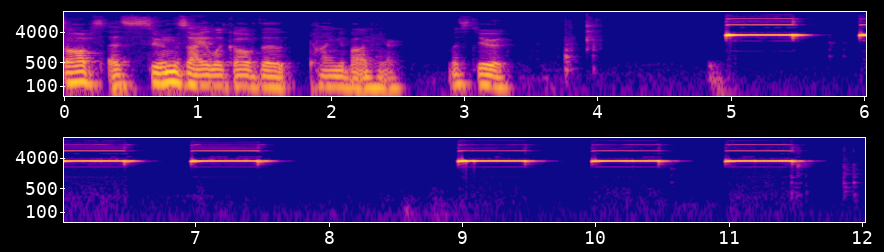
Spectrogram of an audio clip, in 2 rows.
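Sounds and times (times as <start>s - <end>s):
smoke alarm beeping: 5.0s - 7.7s, 9.0s - 11.8s.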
